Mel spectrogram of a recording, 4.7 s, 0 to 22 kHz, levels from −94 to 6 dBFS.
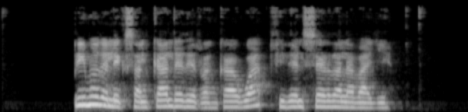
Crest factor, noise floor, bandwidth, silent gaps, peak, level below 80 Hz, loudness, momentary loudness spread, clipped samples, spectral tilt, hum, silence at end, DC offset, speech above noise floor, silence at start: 16 dB; -85 dBFS; 17 kHz; none; -2 dBFS; -68 dBFS; -18 LUFS; 9 LU; under 0.1%; -4 dB/octave; none; 0.45 s; under 0.1%; 67 dB; 0.75 s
